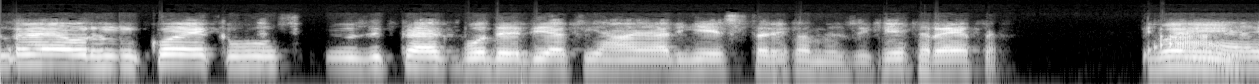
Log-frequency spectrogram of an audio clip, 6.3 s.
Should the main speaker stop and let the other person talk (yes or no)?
no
